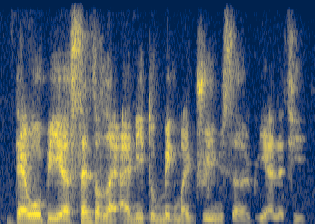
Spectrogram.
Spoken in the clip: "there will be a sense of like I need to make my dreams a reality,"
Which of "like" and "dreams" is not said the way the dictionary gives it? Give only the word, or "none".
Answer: dreams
